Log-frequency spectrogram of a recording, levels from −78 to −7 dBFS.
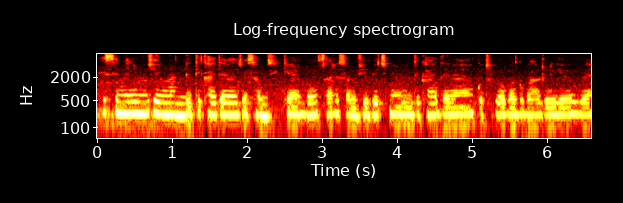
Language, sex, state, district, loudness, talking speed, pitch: Hindi, male, Odisha, Khordha, -16 LUFS, 225 wpm, 215 Hz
